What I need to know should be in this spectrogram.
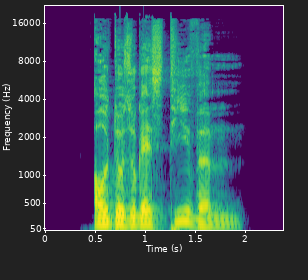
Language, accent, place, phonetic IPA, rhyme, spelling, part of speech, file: German, Germany, Berlin, [ˌaʊ̯tozʊɡɛsˈtiːvm̩], -iːvm̩, autosuggestivem, adjective, De-autosuggestivem.ogg
- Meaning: strong dative masculine/neuter singular of autosuggestiv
